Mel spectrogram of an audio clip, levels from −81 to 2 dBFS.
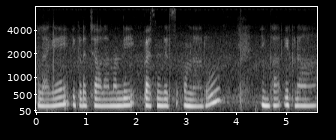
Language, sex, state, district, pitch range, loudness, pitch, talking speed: Telugu, female, Andhra Pradesh, Annamaya, 190-210 Hz, -18 LUFS, 195 Hz, 75 wpm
